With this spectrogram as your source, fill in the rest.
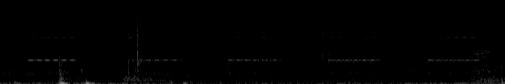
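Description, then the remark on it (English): An electronic alarm clock beeps in a steady repeating pattern, short bursts of high tones with brief gaps, moderately loud against a faint background, with a couple of thumps early on. “I got an alarm clock going off.”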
